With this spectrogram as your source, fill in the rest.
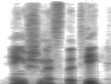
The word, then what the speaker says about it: Ancienesthetique: It is Ancienesthetique, and that is ANCIENESTHETIQUE. That's like the French way of ancient and aesthetic, right? So that explains the spelling.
